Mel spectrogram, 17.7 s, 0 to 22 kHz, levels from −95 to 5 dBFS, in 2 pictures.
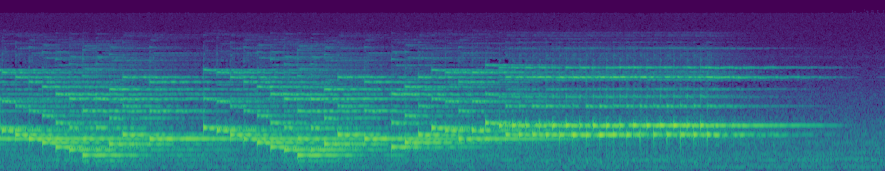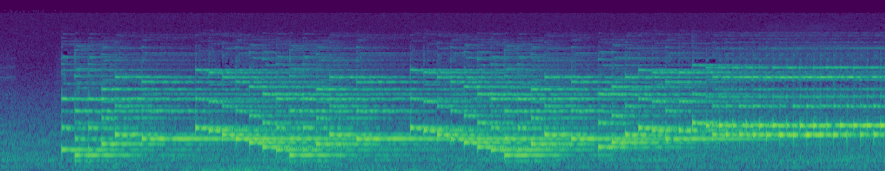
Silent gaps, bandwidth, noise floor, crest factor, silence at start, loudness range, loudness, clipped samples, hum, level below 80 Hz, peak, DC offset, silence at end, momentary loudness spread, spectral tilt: none; 10.5 kHz; -43 dBFS; 14 dB; 0 s; 5 LU; -18 LUFS; under 0.1%; none; -54 dBFS; -4 dBFS; under 0.1%; 0 s; 5 LU; -3 dB/octave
